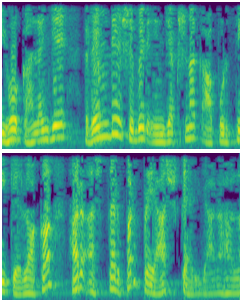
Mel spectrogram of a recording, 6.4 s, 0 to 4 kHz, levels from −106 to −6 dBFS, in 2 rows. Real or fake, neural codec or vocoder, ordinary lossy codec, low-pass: real; none; none; 3.6 kHz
